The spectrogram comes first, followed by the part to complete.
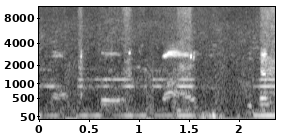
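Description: Very faint, garbled lecture voice from a YouTube video relayed through a video call, too low to follow, over a low hum.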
